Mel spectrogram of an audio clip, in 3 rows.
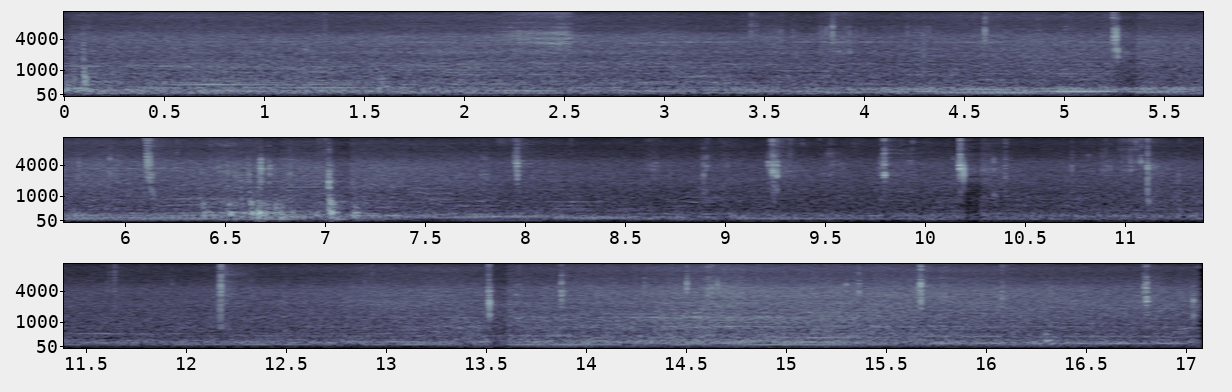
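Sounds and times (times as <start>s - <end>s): chewing with wet mouth clicks: 3.4s - 6.3s, 7.9s - 12.6s, 13.4s - 17.0s.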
